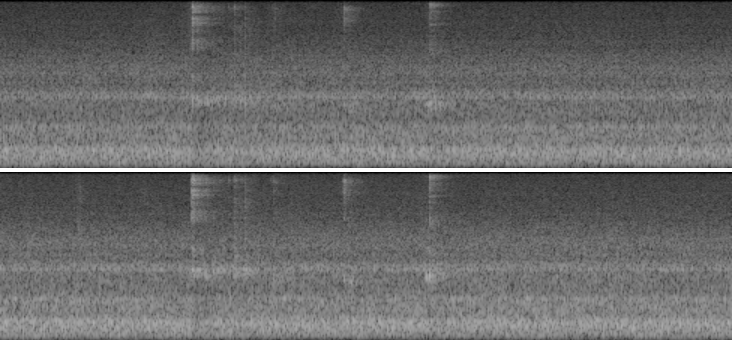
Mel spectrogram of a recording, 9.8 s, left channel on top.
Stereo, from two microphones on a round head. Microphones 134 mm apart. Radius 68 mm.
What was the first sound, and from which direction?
Chewing, 55° right (ahead or behind).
